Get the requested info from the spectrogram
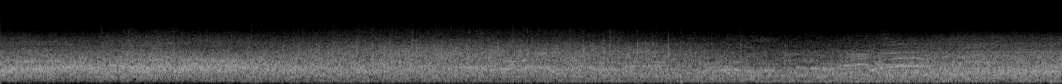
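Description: Football stadium crowd noise: a steady din of many voices from the terraces, dipping slightly a little before the end.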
